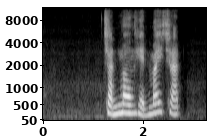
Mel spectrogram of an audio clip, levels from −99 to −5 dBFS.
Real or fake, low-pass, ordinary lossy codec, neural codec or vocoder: fake; 10.8 kHz; none; codec, 24 kHz, 3 kbps, HILCodec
